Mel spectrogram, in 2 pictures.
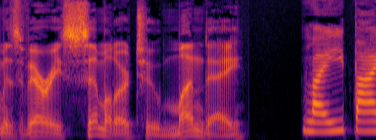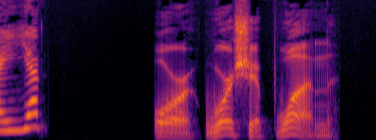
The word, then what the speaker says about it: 禮拜一: The difference is that the word one used with Monday is pronounced with a high level tone, while the word day is pronounced with a low level tone.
